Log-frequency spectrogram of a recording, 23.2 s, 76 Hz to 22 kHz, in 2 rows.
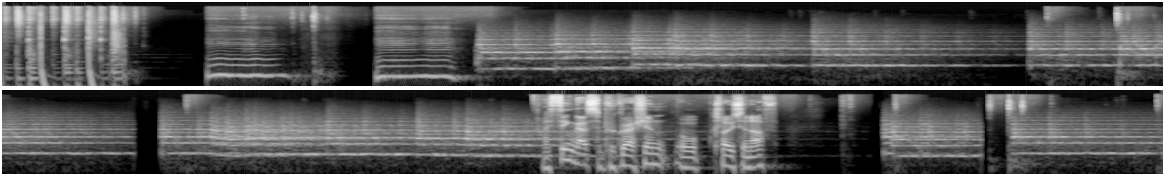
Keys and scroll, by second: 1.2 space, 3.1 shift+super+m, 11.1 alt+space, 11.5 BackSpace, 12.9 space, 13.4 alt+space, 17.7 alt+super+a, 20.3 space.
